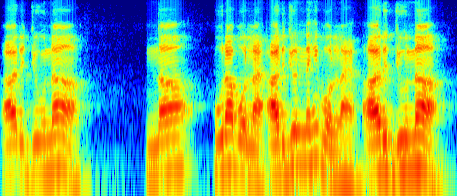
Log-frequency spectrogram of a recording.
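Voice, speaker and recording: A man teaching Sanskrit verse recitation, saying each word slowly and repeating it before explaining how to pronounce it. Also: a little high. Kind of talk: slow syllable-by-syllable recitation lesson.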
